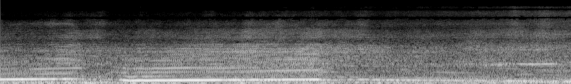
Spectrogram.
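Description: Honda B20B four-cylinder on individual throttle bodies accelerating hard, the engine note rising, dipping at a gear change about a second in, then rising again. A little after three seconds in the driver lifts off and the revs fall.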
